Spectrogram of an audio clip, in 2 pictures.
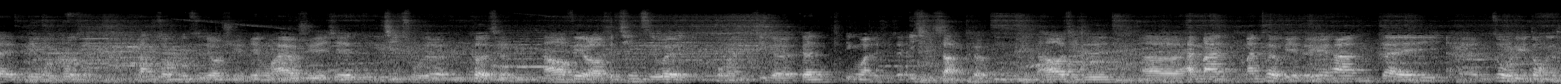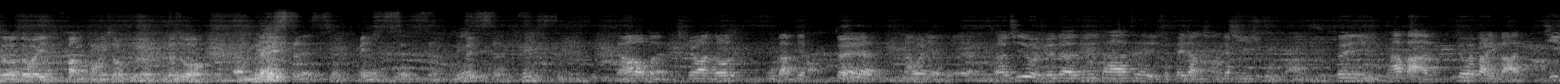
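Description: At 6.11 s a brief glitch marks damaged data in a compressed stream: corrupted frames make the decoder lose sync. From 8.66 to 9.06 s, and again from 18.47 s to the end, the level drops abruptly by about 6 dB, most likely because one channel drops out before the mono sum. Similar blips recur at 19.95 s, 23.64 to 23.66 s and 27.89 to 27.91 s.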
